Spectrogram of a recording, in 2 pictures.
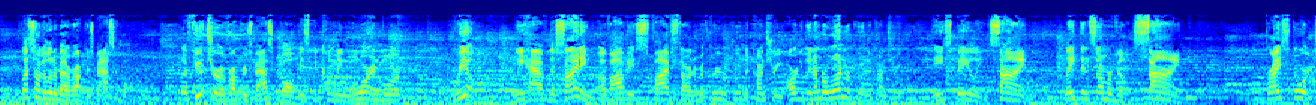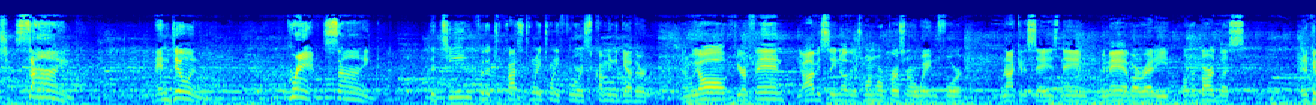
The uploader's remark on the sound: Live from Jersey Mike'a Arena. Live from Jersey Mike's Arena ahead of Rutgers victory over Georgetown.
